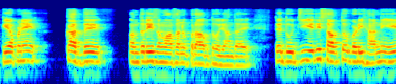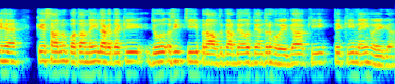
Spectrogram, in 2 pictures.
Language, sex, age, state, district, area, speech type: Punjabi, male, 18-30, Punjab, Rupnagar, rural, spontaneous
